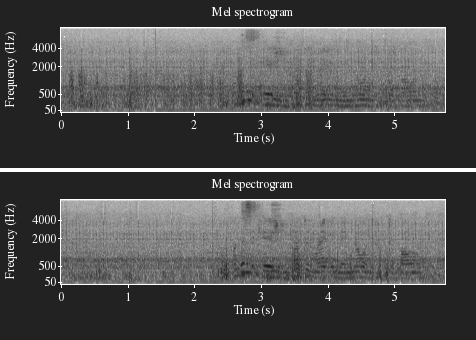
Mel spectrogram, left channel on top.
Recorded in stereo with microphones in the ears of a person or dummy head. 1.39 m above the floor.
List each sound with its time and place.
2.6 s a woman speaking: 45° right (ahead or behind), 5 m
